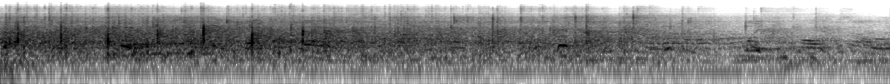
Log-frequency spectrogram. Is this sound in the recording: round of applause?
yes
